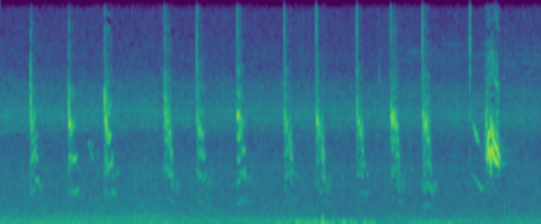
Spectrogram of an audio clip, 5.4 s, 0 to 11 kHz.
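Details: A group of sparrows arriving to be fed at a Tenmangu shrine, 18 August 2020, giving a steady run of about a dozen sharp, high chirps, roughly two or three per second, with a louder final chirp.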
